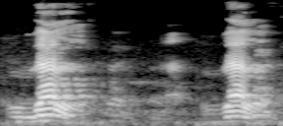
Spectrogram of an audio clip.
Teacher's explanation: Adapun kalau zal itu ujung lidahnya keluar seperti kayak digigit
